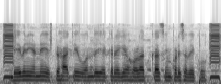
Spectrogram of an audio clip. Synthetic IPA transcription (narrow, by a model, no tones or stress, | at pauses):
d̪eːʋinijɐnːeeʂʈuɦaːkiond̪uɛkɐɾeɡe̞ɦɔɭɐkːɐsimpɐɽisɐbe̞ːku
